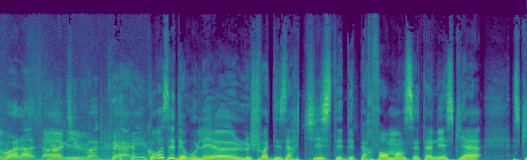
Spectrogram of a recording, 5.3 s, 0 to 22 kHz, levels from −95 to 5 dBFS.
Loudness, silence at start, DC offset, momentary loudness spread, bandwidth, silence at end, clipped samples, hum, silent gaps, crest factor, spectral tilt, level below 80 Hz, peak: -14 LUFS; 0 s; under 0.1%; 6 LU; 19 kHz; 0 s; under 0.1%; none; none; 14 dB; -5 dB/octave; -24 dBFS; 0 dBFS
